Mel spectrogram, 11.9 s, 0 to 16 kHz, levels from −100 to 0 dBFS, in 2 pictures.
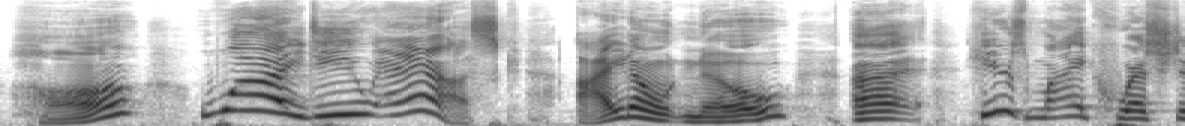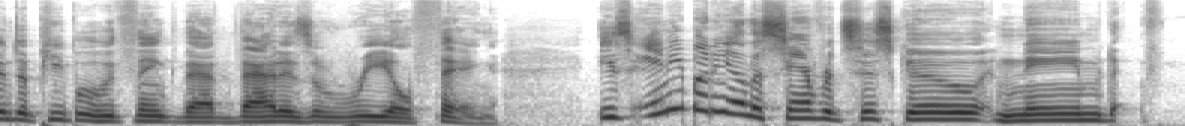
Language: English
